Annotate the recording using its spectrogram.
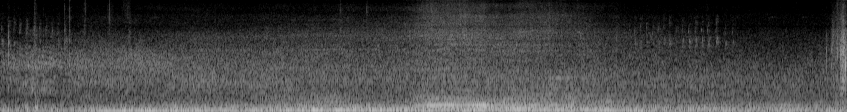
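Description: A motor vehicle's engine hum, steady and low, swelling louder in the middle and then easing off.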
